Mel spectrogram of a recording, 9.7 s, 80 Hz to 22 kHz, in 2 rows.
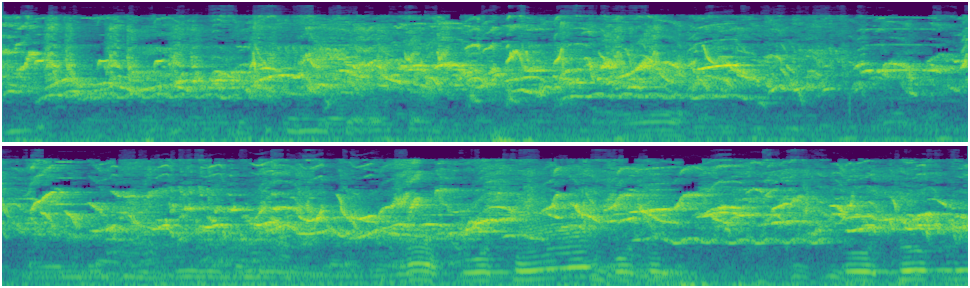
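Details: Oriental magpie-robin, a bird that went 2.5 years without molting yet still performs at full power, pouring out a dense, unbroken stream of varied whistles, trills and chattering phrases, with faint low murmurs behind.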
